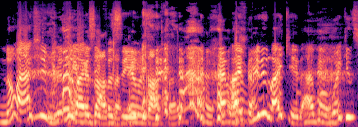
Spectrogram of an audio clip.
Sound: laugh

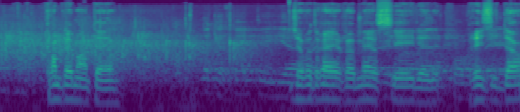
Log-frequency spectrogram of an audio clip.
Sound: applause

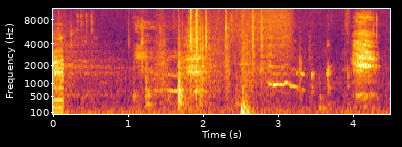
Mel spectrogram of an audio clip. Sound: FBE snickers

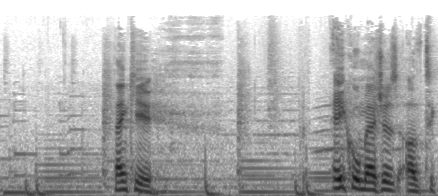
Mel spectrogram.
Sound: laughs

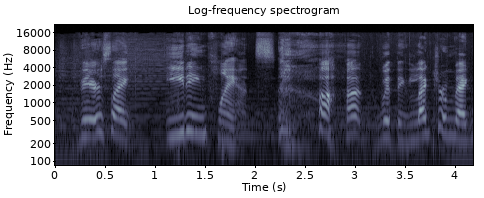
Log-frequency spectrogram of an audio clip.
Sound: chuckles

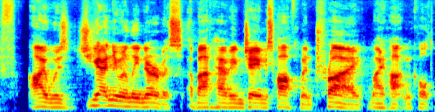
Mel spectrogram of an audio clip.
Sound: none

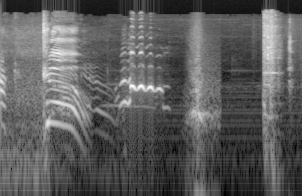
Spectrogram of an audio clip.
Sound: loon calls

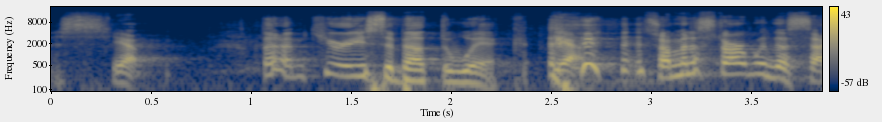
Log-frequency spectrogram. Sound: laughs

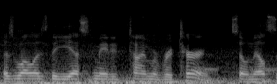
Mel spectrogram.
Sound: voiceover

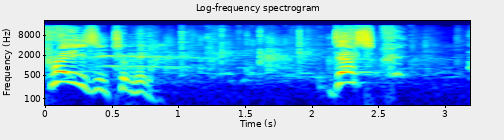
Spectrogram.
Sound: applause

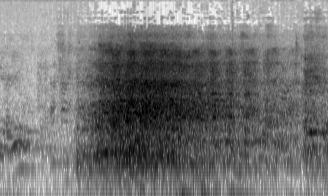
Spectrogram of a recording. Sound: audience laughing

